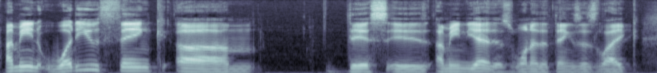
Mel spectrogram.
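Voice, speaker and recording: Blunt, animated young man, podcast co-host. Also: medium pitch, moderate pace, clean tone. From Bangladesh. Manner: blunt, animated, many fillers and restarts. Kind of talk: casual chat.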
